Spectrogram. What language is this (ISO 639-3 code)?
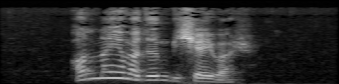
tur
